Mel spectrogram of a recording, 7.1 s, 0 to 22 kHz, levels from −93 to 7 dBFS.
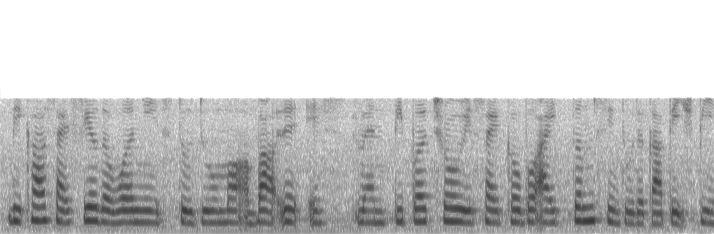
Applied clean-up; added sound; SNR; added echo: none; none; none; none.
